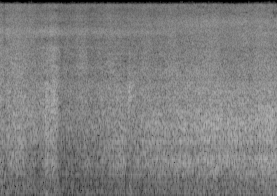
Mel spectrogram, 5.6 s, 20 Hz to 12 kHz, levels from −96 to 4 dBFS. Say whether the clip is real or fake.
fake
